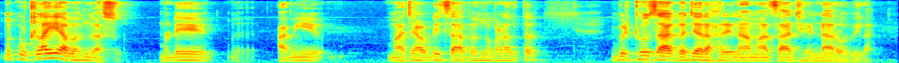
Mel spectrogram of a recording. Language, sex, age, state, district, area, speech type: Marathi, male, 45-60, Maharashtra, Pune, urban, spontaneous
